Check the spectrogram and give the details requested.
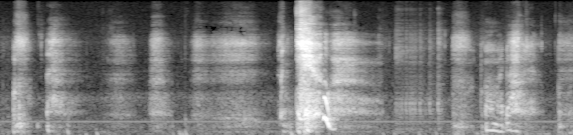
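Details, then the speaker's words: Woman's sneezing fit deliberately induced with chhinkni sneezing powder: a short run of sharp sneezes and sniffs with one loud forceful sneeze in the middle, with talking between sneezes. "Oh, I have to sneeze again. Jeez. I have to"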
